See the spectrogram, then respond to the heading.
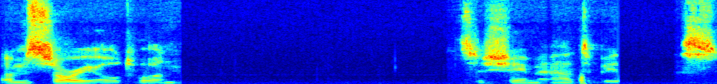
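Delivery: whispered speech. Kneeling by a fallen creature, speaking to it in character: whispering. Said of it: "I'm just sort of whispering it".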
